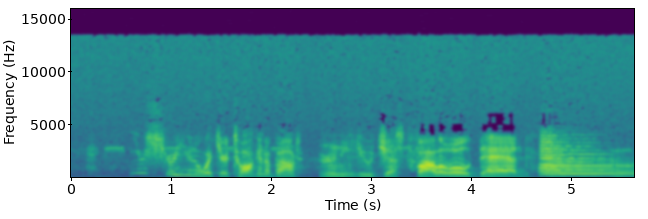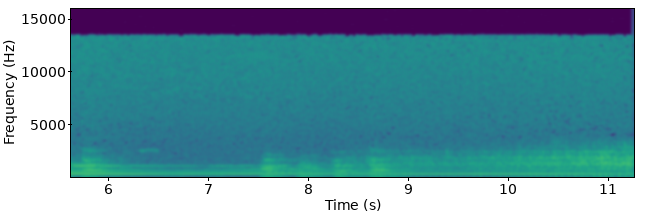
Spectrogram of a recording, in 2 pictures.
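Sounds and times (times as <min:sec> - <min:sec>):
speech: 0:00.8 - 0:05.0
car engine running with a tonal whine: 0:05.2 - 0:11.2.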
